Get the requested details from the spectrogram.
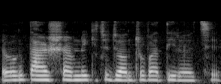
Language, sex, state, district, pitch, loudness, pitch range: Bengali, female, Tripura, West Tripura, 205 Hz, -17 LUFS, 195-210 Hz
